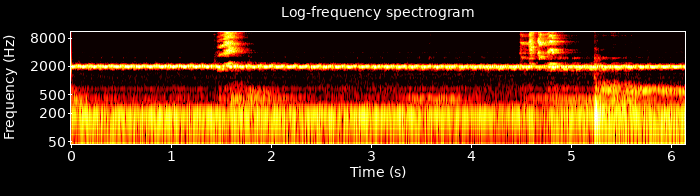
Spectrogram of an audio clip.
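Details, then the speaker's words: Brastemp Ative 11 kg BWL11 washing machine spinning washed rugs makes a strange noise of unknown cause: a steady high-pitched whistle at one pitch over the low drum rumble. "Olha o barulho. Ela tá centrifugando os tapetes que eu lavei."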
